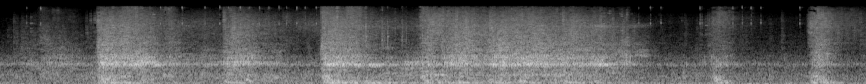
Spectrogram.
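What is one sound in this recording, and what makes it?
Metal weapons clash and strike hard in a fight.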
